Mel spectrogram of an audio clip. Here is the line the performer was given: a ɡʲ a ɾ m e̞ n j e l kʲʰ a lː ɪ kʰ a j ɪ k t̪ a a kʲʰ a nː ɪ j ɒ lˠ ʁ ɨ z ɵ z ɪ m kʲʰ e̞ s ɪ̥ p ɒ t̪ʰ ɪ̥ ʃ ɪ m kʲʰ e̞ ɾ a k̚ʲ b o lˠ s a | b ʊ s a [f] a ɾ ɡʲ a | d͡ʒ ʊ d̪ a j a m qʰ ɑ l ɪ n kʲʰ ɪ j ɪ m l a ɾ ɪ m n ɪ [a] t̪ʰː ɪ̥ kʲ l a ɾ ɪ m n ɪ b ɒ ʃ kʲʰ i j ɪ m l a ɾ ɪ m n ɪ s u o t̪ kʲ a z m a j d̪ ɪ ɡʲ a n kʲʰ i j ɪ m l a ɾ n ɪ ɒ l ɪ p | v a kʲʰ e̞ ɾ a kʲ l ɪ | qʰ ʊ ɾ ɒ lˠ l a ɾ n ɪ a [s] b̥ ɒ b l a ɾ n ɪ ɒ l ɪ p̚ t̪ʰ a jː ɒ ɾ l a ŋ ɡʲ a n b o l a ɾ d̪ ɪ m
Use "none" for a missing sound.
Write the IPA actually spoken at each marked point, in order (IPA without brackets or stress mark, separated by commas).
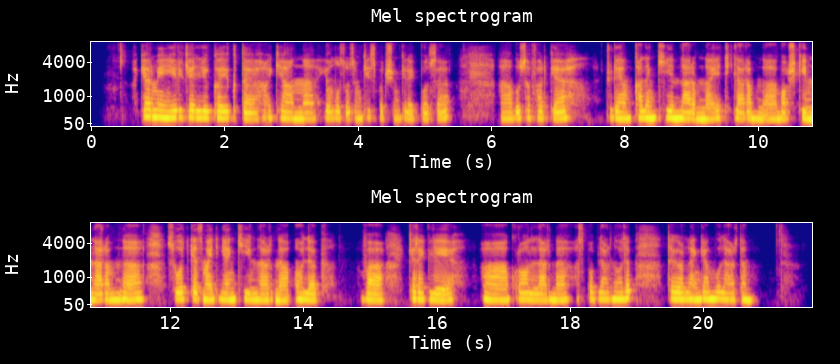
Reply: f, e, s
